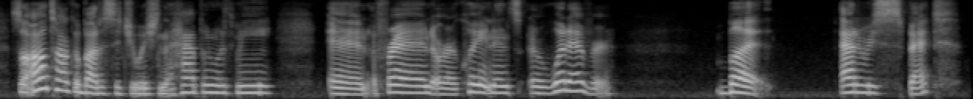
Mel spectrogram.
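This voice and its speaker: A woman speaks in an animated tone at medium pitch, with ordinary pitch variation and a fairly slow pace. Long, frequent pauses break up her speech, and the recording is very clean with a silent background. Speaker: vlogger. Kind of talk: casual rant to camera.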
